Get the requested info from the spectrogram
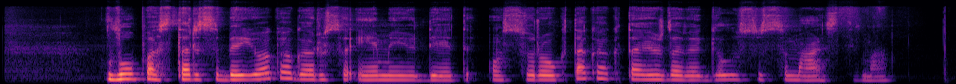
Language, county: Lithuanian, Tauragė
